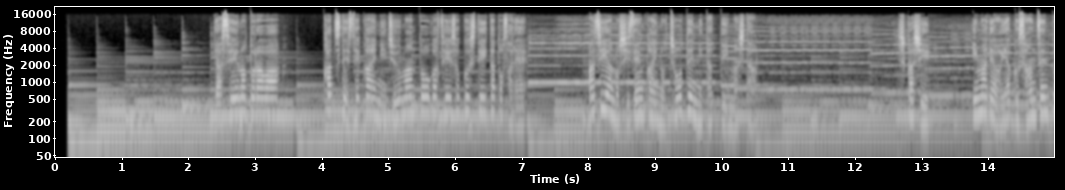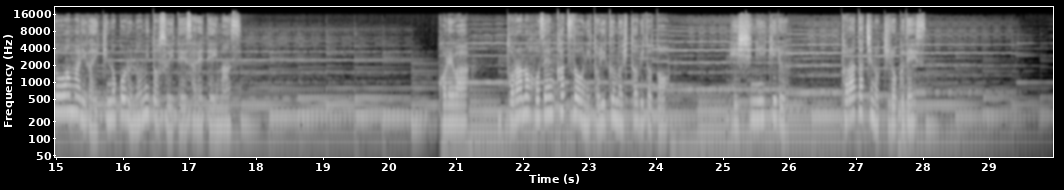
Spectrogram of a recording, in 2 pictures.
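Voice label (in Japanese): ナレーション, 女性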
